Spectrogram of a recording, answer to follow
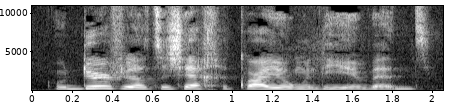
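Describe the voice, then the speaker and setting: A woman's voice: mid-range voice, fast, warm tone, close to an everyday voice. A woman reading an audiobook, voicing a burly, hot-headed man who blusters and accuses. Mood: scornful.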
